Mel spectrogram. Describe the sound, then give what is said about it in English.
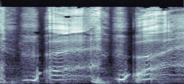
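A voice imitates the character Wednesday gasping and choking as she dies, in strained bursts: rising groaning pitches broken by short breathy gaps, loud and up front with no other sounds around it. “Wednesday gasping and choking.”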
